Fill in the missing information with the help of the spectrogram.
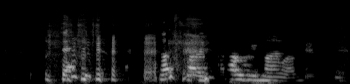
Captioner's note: laughter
